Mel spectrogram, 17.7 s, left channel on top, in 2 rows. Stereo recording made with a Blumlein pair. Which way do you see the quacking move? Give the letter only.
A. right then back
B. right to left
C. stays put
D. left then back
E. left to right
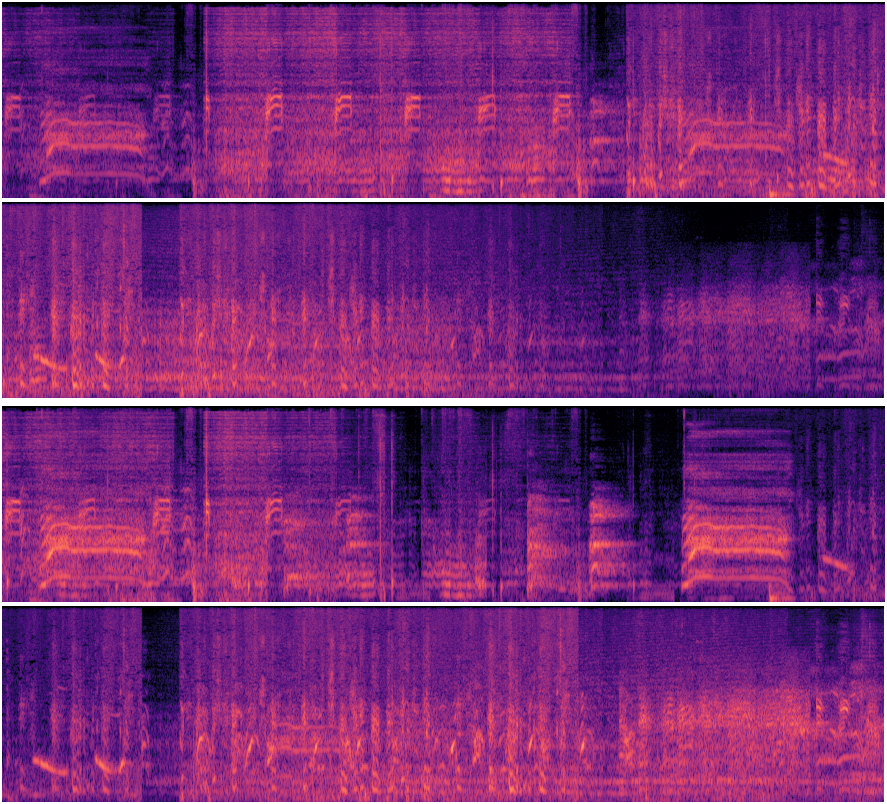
D.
